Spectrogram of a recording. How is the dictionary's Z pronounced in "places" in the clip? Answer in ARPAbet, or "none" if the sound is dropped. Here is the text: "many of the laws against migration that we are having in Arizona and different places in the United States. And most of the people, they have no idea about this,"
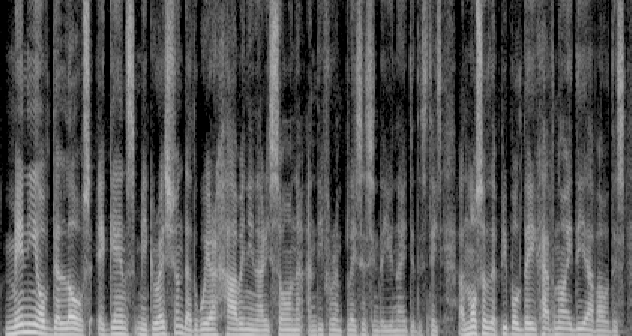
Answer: S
